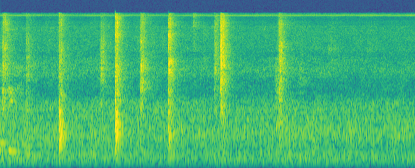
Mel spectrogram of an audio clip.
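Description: A spoon clicking against a plate about five times, roughly half a second apart, while eating.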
